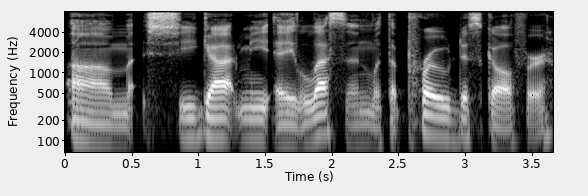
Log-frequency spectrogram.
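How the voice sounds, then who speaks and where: A man speaks at a very slow pace in a fairly low pitch with ordinary variation. The recording is very clean and dry, close with no echo, over a silent background. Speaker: podcast co-host, psychology professor. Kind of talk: casual conversation. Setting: studio.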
